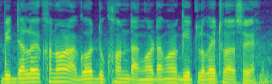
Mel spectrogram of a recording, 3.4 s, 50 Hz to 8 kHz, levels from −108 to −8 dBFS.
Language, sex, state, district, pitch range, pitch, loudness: Assamese, male, Assam, Sonitpur, 115-130 Hz, 125 Hz, -15 LUFS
